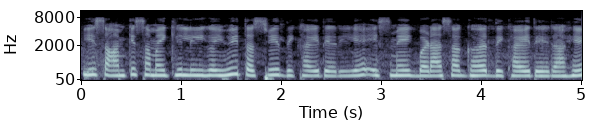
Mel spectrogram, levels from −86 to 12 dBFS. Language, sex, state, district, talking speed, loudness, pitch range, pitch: Chhattisgarhi, female, Chhattisgarh, Rajnandgaon, 225 wpm, -12 LUFS, 225-250 Hz, 240 Hz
